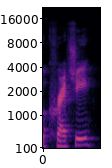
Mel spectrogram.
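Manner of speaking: "Krejci" with short e, as KRETCH-ee; mispronounced Krejci. Retold or imitated. Streamer quoting names said wrong, KRETCH-ee for "Krejci". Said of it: "when people say the name wrong".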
